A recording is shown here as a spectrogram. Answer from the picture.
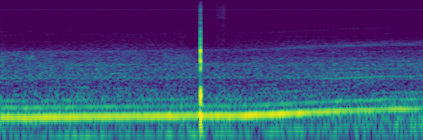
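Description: Motorcycle engine running at a steady cruise, its pitch rising slowly over the last second or so, with one sharp click about two seconds in.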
